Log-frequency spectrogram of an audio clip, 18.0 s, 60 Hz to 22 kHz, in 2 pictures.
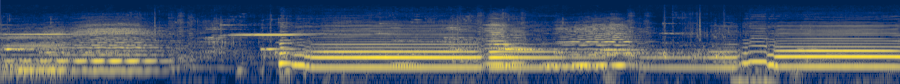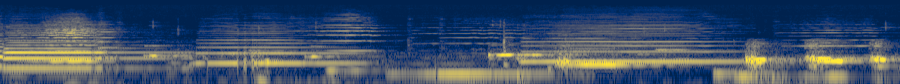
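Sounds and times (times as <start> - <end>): improvised electronic saxophone music: 0.0 - 18.0.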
